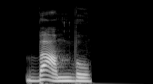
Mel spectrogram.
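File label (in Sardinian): "Bambu", Sardinian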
